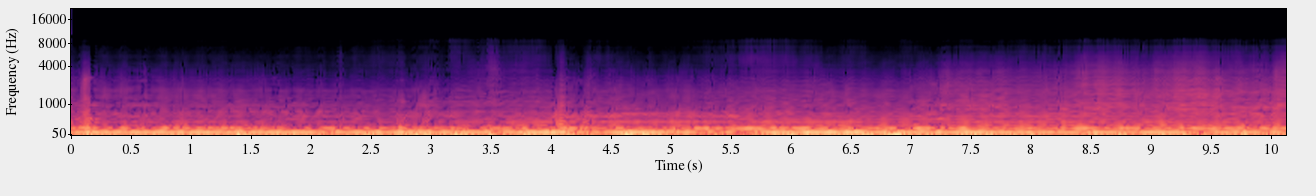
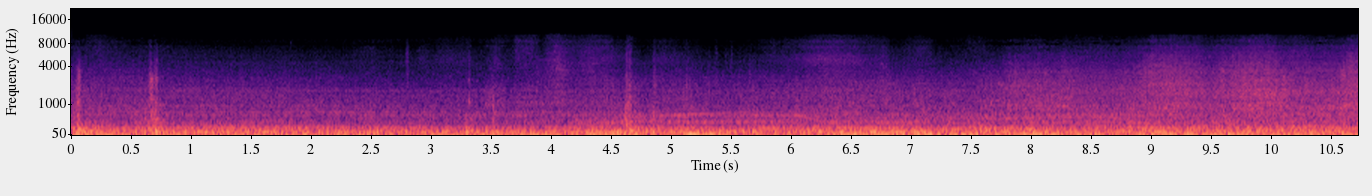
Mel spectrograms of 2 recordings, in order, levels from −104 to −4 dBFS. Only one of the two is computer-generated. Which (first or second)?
first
